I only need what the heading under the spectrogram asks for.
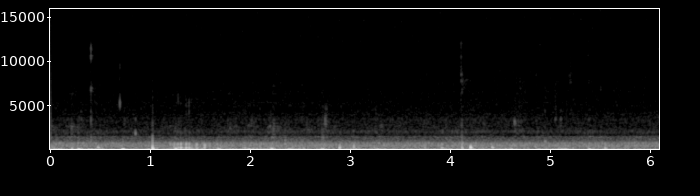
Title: Stomach Growling while eating Lunch w/ Burps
